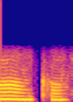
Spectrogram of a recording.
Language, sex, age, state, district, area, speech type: Telugu, female, 18-30, Telangana, Vikarabad, rural, conversation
